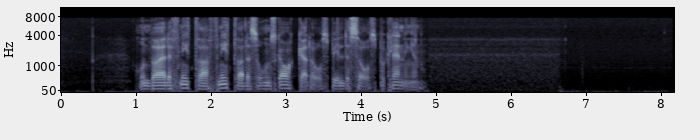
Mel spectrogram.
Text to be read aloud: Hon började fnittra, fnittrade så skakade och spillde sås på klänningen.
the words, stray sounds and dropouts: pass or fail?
fail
